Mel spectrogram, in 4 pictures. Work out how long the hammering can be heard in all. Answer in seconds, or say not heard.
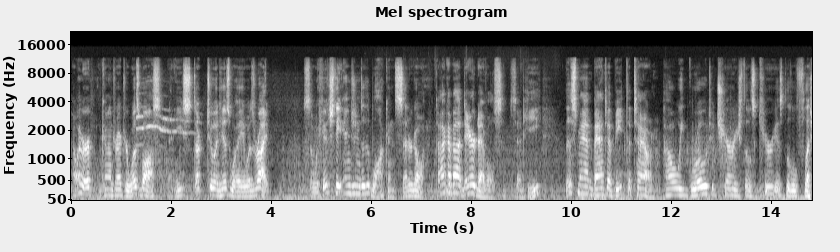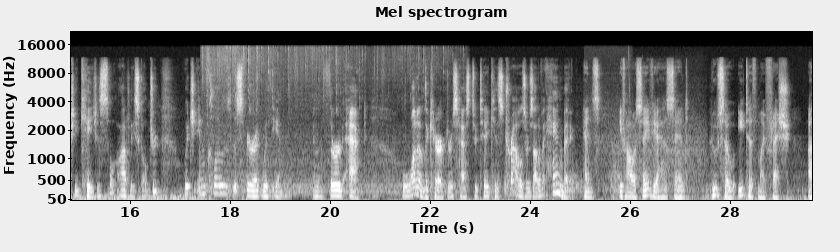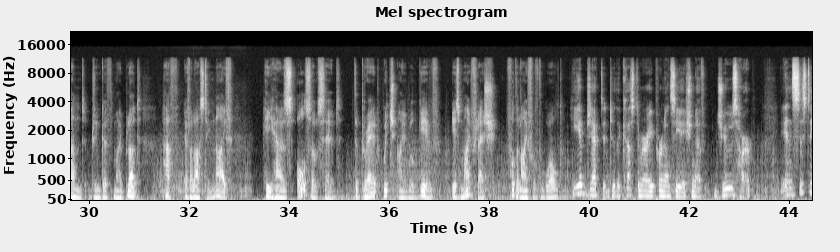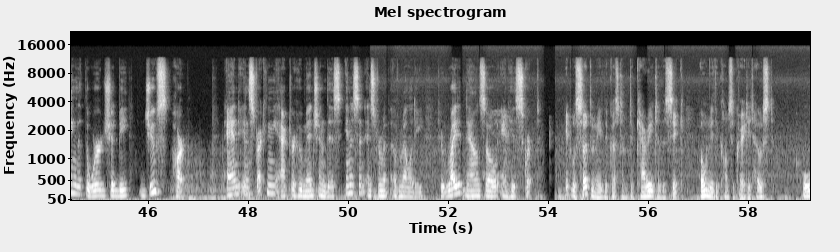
not heard.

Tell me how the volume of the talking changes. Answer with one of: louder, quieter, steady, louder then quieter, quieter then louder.
steady.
